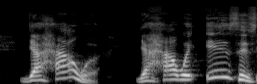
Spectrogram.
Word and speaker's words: Yahweh: You'll see the YHWH, which is the proper pronunciation of the Most High's name, Yahweh.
